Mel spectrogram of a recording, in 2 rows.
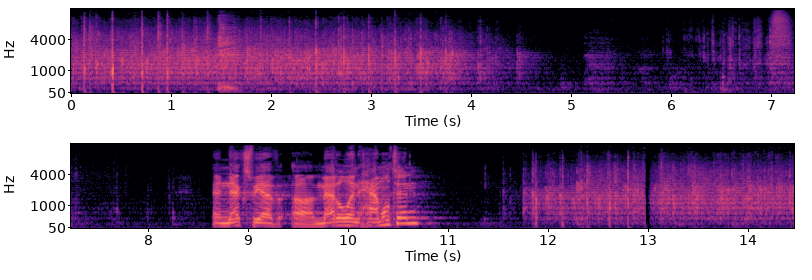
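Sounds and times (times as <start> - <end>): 
room full of people clapping: 0.0 - 4.8, 11.5 - 14.4
speech: 8.7 - 10.8.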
